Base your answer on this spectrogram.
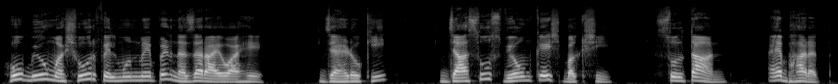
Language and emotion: Sindhi, neutral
